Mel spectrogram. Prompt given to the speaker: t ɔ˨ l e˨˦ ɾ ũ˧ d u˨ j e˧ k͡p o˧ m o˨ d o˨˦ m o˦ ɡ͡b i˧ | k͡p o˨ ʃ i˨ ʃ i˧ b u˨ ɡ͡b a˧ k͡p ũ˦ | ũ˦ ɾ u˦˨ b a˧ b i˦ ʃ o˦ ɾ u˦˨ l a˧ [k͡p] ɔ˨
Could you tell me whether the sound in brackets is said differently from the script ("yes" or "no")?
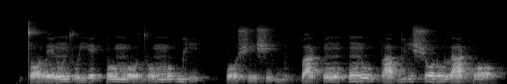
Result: yes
